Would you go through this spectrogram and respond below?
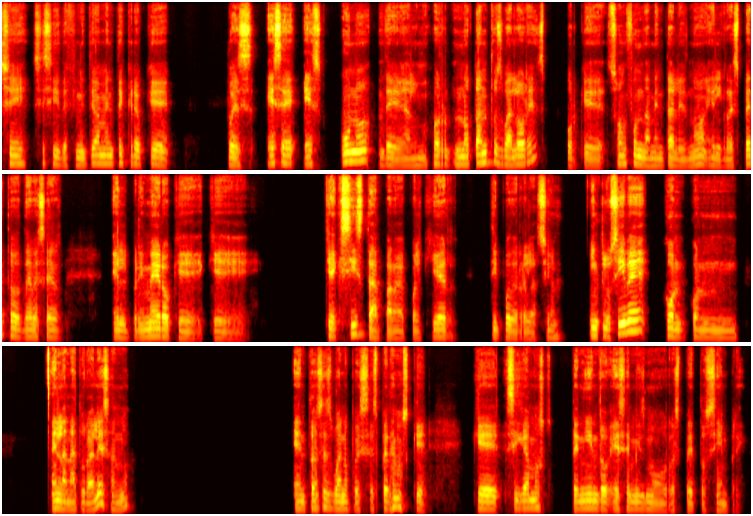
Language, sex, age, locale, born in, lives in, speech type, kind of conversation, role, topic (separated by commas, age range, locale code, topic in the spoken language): Spanish, male, 45-49, es-MX, Mexico, Mexico, conversation, podcast, host, ¿Qué valores son esenciales para la convivencia?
